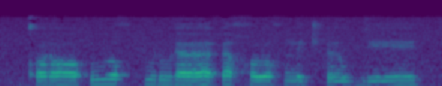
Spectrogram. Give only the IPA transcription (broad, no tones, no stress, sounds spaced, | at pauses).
kʼ ɔ ɾ ɔː ʔ uː χ p u ɾ u ɾ ɐː ʔ ə χ uː χ ŋ ə t͡ʃʼ əː w ɡ ɪː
